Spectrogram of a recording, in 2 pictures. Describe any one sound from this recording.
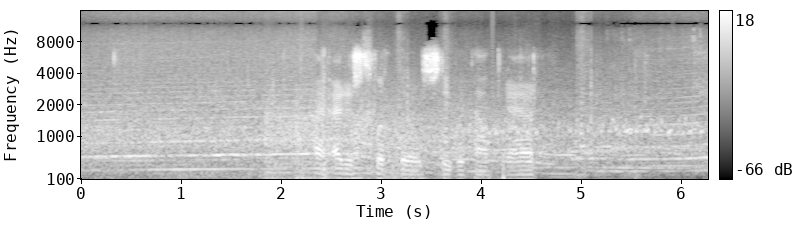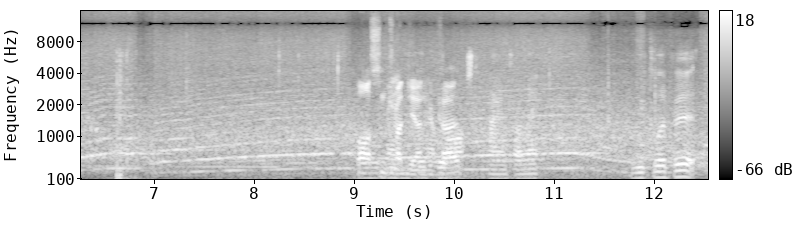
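A racing car engine whines at high revs, its pitch rising and falling as it changes gear.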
